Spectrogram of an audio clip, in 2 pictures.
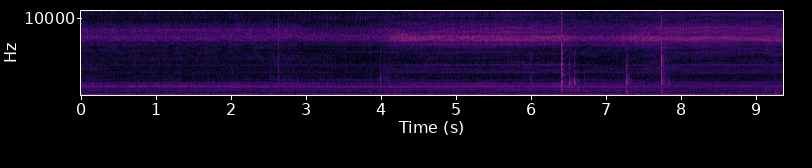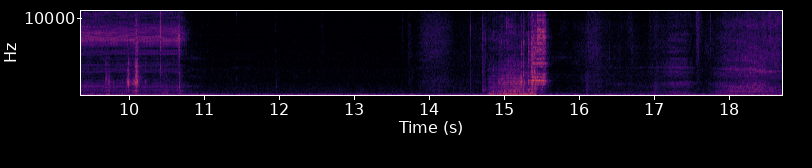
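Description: Small battery-powered makeup-brush cleaning machine spinning with a steady high whine and low hum, with a few light clicks, then cutting off abruptly about ten seconds in; she feels its batteries are already running low. A short loud rustling noise follows a few seconds later.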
